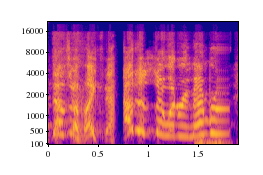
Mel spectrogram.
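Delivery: high, laughing retort through giggles; laughing disbelief. Retold or imitated. Telling a friend he can't believe nobody remembers, laughing high.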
